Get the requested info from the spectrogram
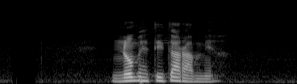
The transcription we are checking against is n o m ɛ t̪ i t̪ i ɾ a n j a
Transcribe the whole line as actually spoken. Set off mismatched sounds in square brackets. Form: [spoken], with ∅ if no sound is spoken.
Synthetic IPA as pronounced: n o m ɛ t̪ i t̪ [a] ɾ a [m] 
